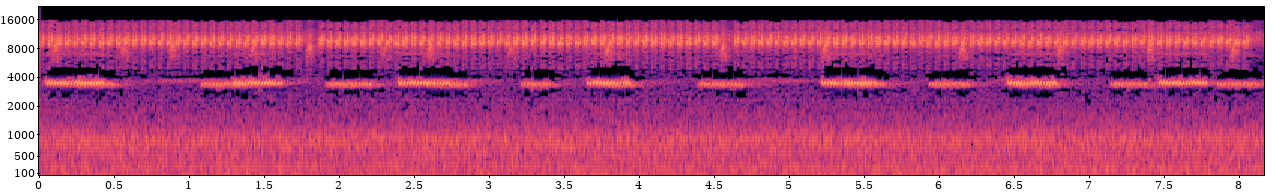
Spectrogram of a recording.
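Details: Night chorus of crickets: high, pulsed chirps of uneven length, some short, some drawn out, following one another rapidly above a constant piercing high-pitched trill.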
